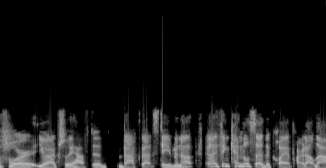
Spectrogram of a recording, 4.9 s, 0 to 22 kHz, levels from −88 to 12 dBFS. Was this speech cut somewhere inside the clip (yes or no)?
yes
